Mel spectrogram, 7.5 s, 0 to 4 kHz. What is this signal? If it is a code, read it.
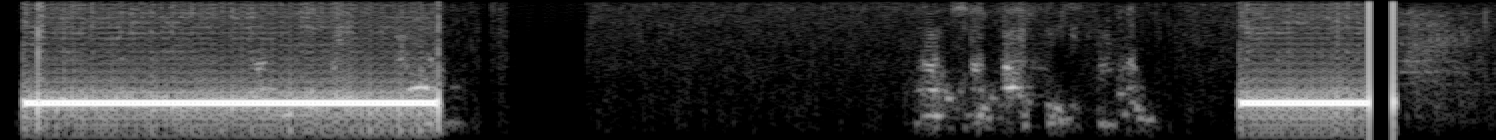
Ringback tone (North America), 440 + 480 Hz, with speech.
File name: out- - - - - .2109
